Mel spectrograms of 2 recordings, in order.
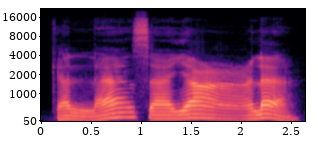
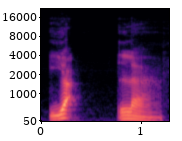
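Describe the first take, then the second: First: The ain flows smoothly without a stop. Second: The ain is cut off with an abrupt stop. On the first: The speaker calls it right. "Bedakan dengan ain" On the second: The speaker calls it wrong. "ini enggak boleh ya"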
